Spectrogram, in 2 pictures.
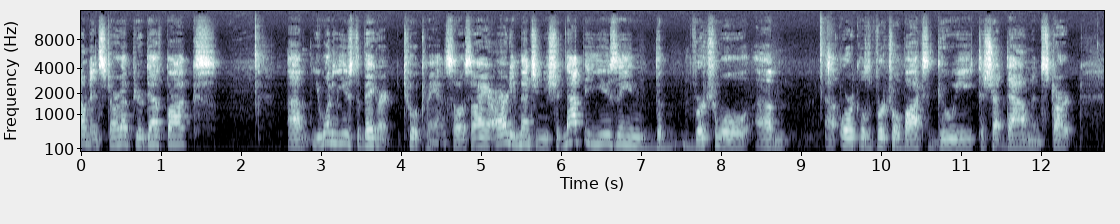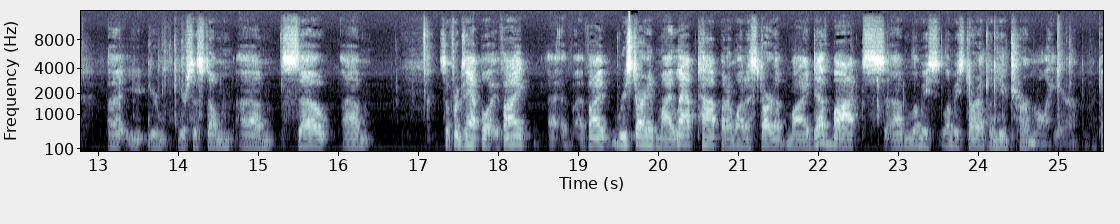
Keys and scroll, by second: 22.8-24.8 typing.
